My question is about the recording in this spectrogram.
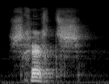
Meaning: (noun) 1. joking, tomfoolery, silliness 2. a joke, a prank; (verb) inflection of schertsen: 1. first-person singular present indicative 2. second-person singular present indicative 3. imperative
- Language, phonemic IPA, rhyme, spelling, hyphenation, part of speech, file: Dutch, /sxɛrts/, -ɛrts, scherts, scherts, noun / verb, Nl-scherts.ogg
